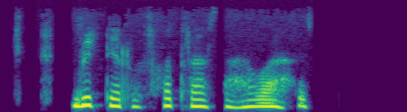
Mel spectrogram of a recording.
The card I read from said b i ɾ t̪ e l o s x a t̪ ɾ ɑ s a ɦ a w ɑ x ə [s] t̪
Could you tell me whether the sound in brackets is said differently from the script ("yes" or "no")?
no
